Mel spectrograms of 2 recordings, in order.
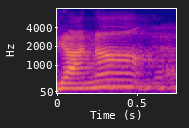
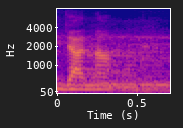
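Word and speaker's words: Jana: तो हाँ जी, हेलपिनो आप देख लें, या आप वो हमारी जो दोस्त थी, अब याना उसे कहते थे, मगर स्पेलिंग उसके जे से थे, जाना।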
